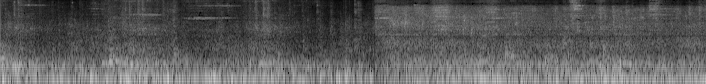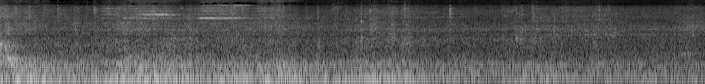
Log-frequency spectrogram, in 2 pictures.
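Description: Double-stack intermodal freight train's container well cars rolling past: a steady rumble of steel wheels on rail, with brief high-pitched wheel squeals now and then. The sound fades near the end as the train moves away.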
